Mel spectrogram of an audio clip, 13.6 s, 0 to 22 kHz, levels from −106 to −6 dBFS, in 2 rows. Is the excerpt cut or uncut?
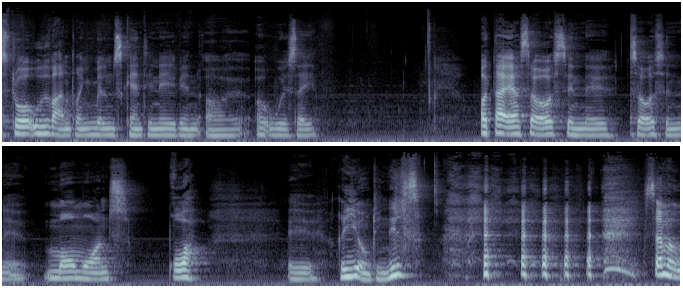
cut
